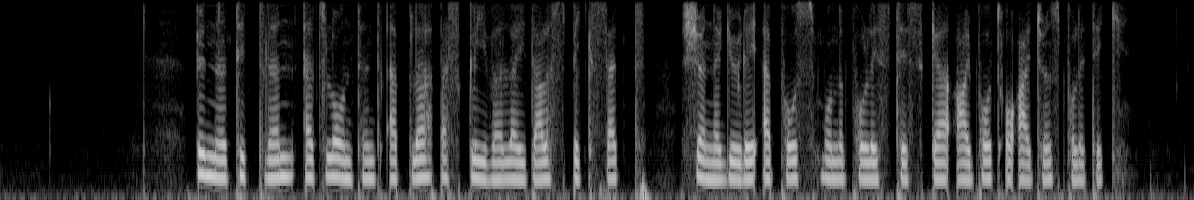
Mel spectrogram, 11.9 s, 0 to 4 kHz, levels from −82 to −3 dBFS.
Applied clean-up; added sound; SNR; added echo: none; none; none; none.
